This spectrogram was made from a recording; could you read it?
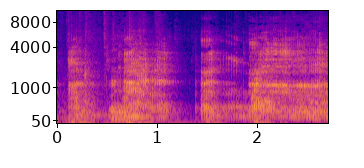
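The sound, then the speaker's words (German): A person dressed as a pig, competing in a pig-grunting championship in southwest France, imitates the grunting of pigs, making loud grunting and snorting noises in about three rough, drawn-out bursts with only a brief pause between them. “Dabei sind die Teilnehmerinnen und Teilnehmer als Schweine verkleidet und müssen so gut wie möglich das Grunzen von Schweinen verschiedenen Alters nachahmen.”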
